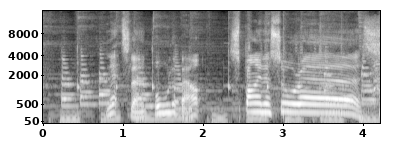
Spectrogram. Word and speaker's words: Spinosaurus: let's learn all about spinosaurus how do you say that again spy no sub russ can you say it with me spy no saw russ do you know how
